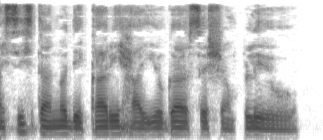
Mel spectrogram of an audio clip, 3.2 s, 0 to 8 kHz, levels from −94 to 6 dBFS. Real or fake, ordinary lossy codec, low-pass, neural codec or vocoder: real; MP3, 48 kbps; 7.2 kHz; none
